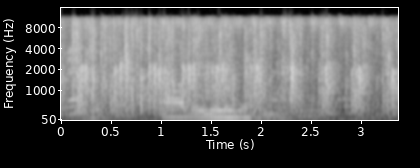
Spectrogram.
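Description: A church congregation applauding together during a French-language worship service, a brief burst of clapping with a voice calling out over it.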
